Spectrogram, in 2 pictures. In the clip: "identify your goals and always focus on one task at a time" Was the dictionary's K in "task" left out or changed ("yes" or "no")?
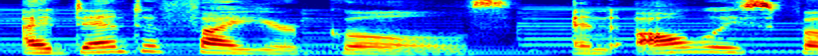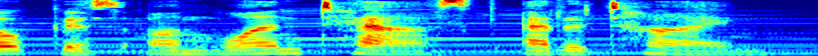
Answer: no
